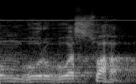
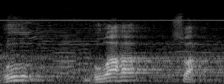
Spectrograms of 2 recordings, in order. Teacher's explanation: तीनों को जब एक साथ उच्चारण किया जाता है तो ओम भूर्भुवः स्वः ऐसा हो जाता है। विसर्ग को र हो करके और फिर वो र ऊपर चला जाता है तो भूर्भुवः स्वः ऐसा उच्चारण होता है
